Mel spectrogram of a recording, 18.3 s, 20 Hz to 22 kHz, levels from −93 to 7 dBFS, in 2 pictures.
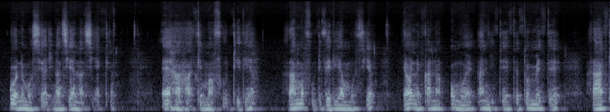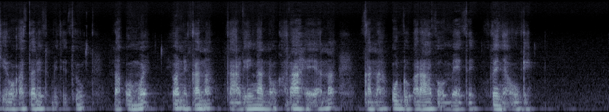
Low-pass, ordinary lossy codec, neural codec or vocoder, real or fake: none; none; vocoder, 44.1 kHz, 128 mel bands, Pupu-Vocoder; fake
